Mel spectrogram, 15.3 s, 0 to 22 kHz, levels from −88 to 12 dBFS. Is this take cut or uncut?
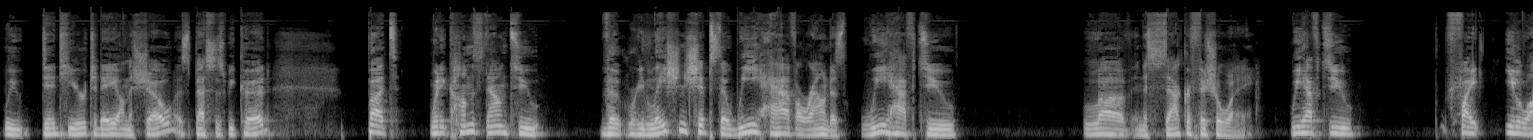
cut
